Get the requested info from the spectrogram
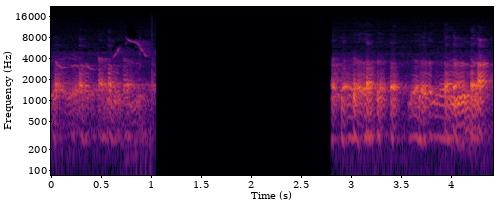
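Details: A dense night chorus of many frogs and toads near Durmitor National Park, Montenegro, on a cool night. Overlapping croaks sound almost like quacking ducks. The recordist suspects it is mating season and sees grass moving where the noise comes from.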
